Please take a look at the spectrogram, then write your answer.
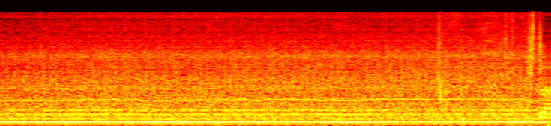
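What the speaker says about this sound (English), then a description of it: "we just went lean. It's kind of shaking, misfiring a bit." A Buick Grand National engine running lean, shaking and misfiring, gives a loud, close, steady droning hum with a strong low tone that holds throughout, with no talking.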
